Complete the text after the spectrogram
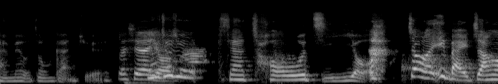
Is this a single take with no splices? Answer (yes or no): no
